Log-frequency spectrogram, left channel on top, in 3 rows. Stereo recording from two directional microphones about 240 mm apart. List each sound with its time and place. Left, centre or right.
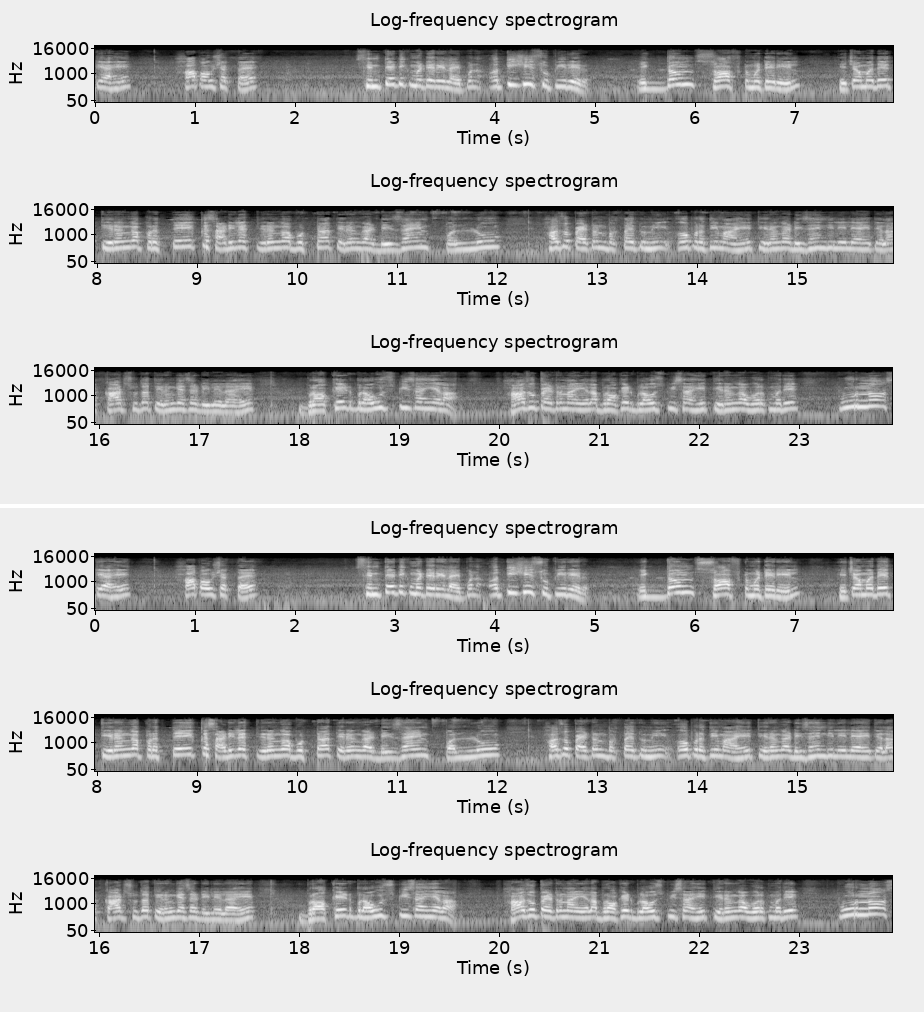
0.0 s a man's voice: right
0.9 s a man's voice: right
2.6 s a man's voice: right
